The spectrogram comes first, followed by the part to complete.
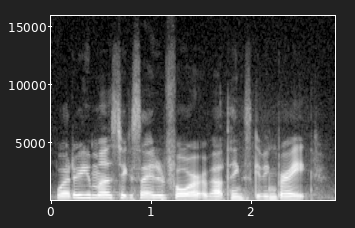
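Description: A woman's voice: fairly high pitch, fairly even intonation, moderate pace. A woman reporter narrating a scripted segment and asking students the same question. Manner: plain, read-from-script delivery.

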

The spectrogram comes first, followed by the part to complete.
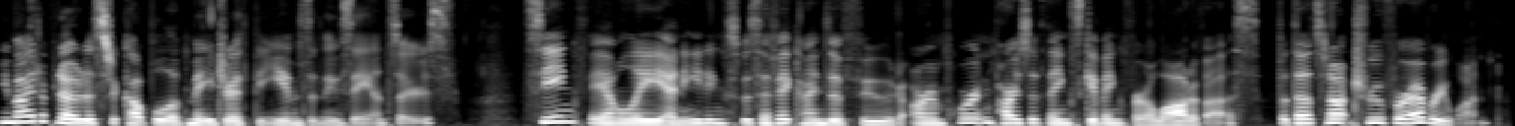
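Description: A woman's voice: a little high, fairly quick, dry recording, clean studio sound. A woman reporter narrating a scripted segment and asking students the same question. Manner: plain, read-from-script delivery.

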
